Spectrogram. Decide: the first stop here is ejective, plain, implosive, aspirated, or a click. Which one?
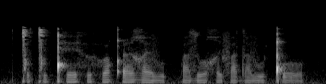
click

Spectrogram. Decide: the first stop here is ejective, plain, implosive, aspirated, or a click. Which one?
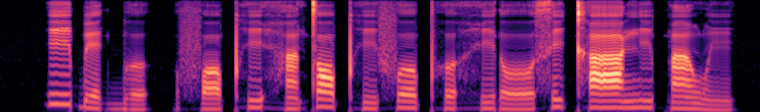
implosive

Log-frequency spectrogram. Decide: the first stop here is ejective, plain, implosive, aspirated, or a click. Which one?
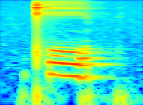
aspirated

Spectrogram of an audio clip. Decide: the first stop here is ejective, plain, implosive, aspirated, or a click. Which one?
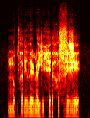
aspirated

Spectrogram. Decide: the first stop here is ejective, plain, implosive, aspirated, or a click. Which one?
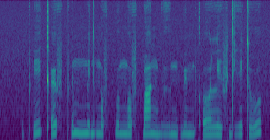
ejective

